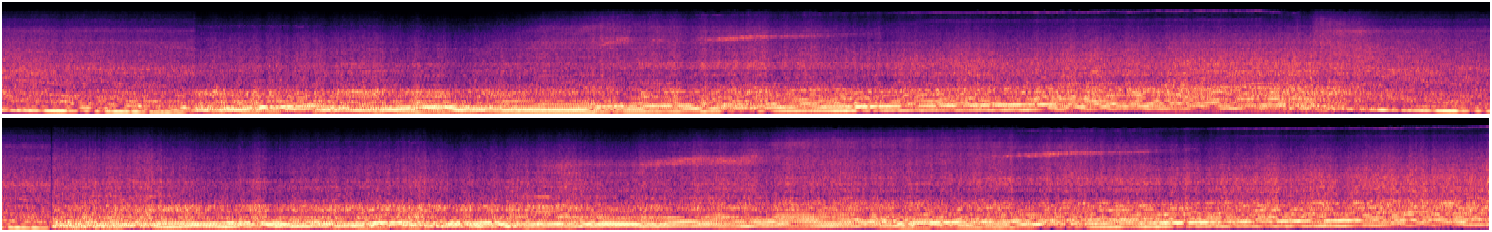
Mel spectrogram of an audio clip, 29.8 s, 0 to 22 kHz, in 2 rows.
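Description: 2022 Hyundai Elantra N's turbocharged 2.0-litre four-cylinder at full throttle on a hub dyno. The revs fall away at the start, climb steadily through one long pull, drop off about halfway through, then climb again through a second pull. There is no high-pitched whistle: the boost leak in the intercooler piping is gone.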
